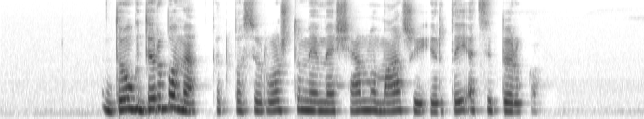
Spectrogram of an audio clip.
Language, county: Lithuanian, Kaunas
